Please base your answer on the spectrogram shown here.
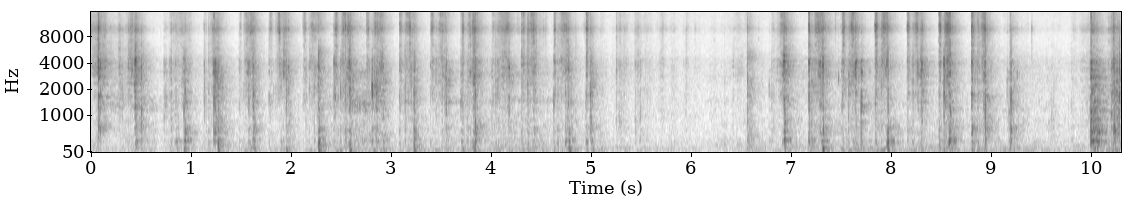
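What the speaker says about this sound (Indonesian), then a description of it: "Langsung saja saya shuffle kartunya" A deck of tarot cards is shuffled steadily for about ten seconds, a dense run of quick, close riffling flutters with a brief softer lull partway through.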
